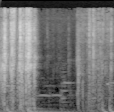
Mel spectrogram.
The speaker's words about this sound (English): Ooh, that was a crisp shuffle.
